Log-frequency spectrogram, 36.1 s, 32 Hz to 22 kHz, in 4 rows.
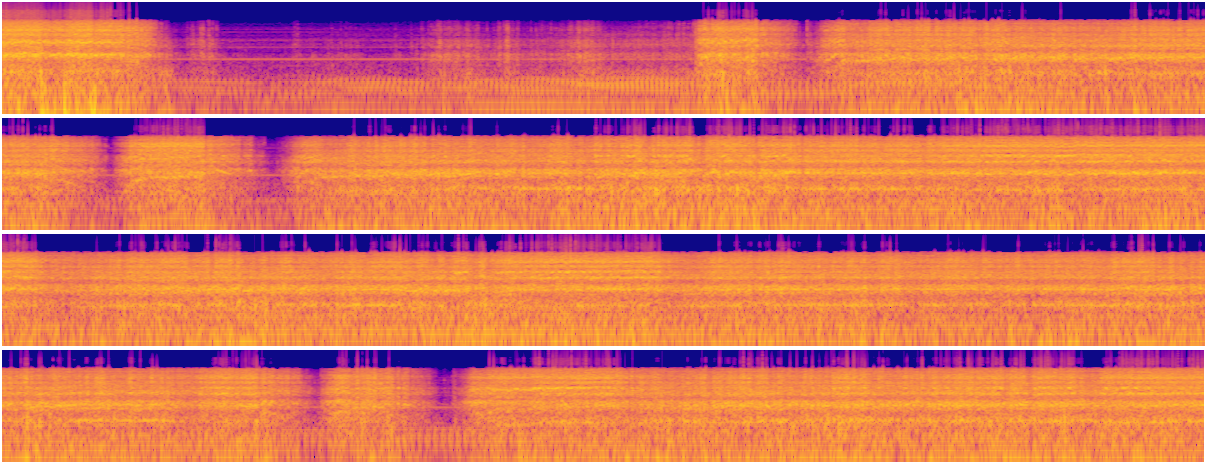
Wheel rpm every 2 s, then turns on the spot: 130, 10, 60, 170, 170, 110, 220, 230, 220, 220, 220, 220, 240, 220, 170, 140, 220, 230.
2-4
